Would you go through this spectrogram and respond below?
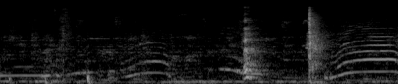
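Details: Cats meowing indoors in a small room, with two soft arched meows and a longer final pair of curving cries, alongside quiet speech and a couple of sharp knocks in the background.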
